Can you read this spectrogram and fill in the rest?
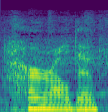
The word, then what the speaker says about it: Geraldo: The G is silent. – Geraldo. – It's not silent, actually, because then it'd be Geraldo. – So it's G is an H. – The G makes an H sound.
